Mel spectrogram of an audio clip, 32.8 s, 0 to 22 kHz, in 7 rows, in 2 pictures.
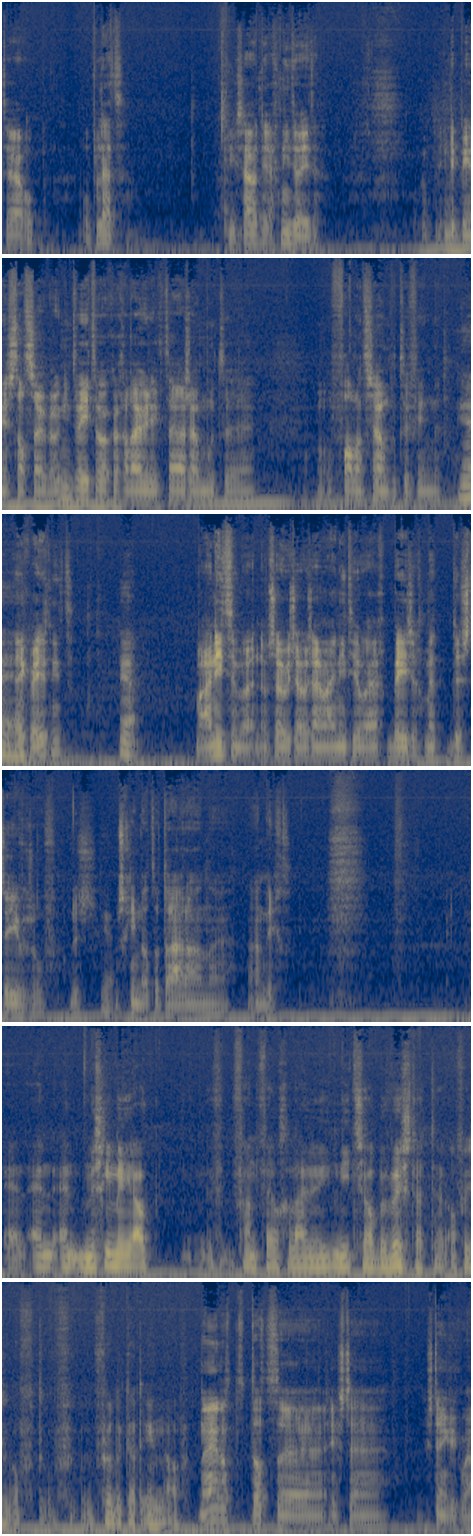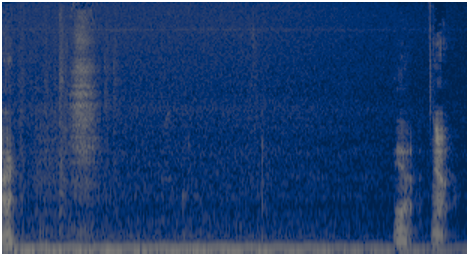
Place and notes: Henk Jan vertelt over geluiden van de Stevenshof
Henk Jan luistert naar de geluiden van molen en vertelt over de geluiden in zijn omgeving
Leiden, The Netherlands, 10 September, 15:07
